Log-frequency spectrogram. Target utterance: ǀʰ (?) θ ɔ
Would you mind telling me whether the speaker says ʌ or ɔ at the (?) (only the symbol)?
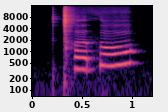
ʌ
